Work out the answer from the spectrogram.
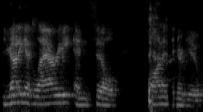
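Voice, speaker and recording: A man talks casually and eagerly, rambling with plenty of fillers. His voice is bright and forceful. It sounds roomy, picked up from a mic some distance away. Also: on the high side, moderate pace. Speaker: filmmaker. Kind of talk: casual chat.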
